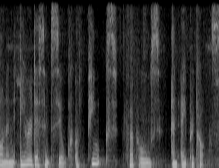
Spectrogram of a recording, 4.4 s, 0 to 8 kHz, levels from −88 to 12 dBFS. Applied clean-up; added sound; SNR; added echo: neural separator model SepFormer DNS4.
